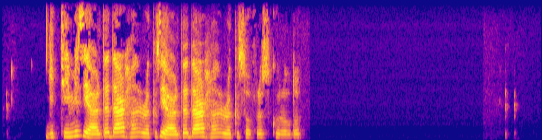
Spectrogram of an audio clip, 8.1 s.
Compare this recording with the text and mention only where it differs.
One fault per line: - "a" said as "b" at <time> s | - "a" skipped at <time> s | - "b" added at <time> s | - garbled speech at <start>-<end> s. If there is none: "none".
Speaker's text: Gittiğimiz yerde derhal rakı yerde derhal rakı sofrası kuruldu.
none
